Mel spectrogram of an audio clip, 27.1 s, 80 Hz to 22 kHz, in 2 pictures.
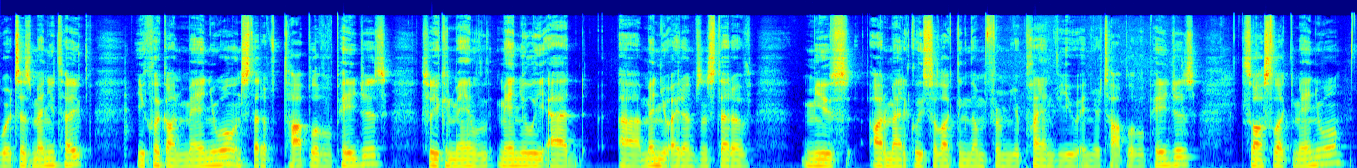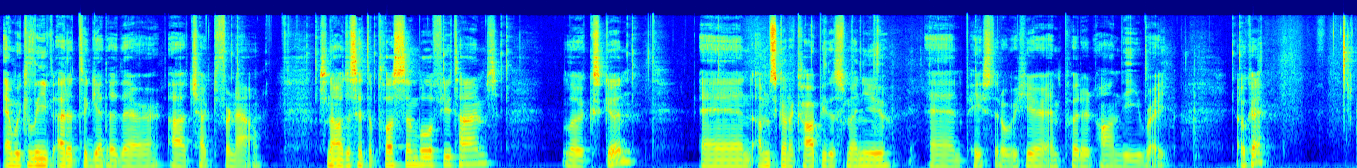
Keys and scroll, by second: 22.0 super+c, 22.2 super+v.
